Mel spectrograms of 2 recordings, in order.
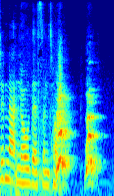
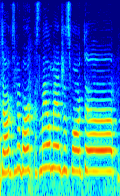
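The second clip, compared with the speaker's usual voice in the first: excited; 9 semitones higher, 5 dB louder than usual. Real, not acted. Aside after fanfare, still raised.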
